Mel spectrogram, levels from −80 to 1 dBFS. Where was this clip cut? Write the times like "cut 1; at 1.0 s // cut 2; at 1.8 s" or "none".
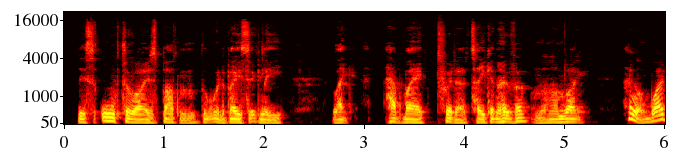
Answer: cut 1; at 4.8 s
